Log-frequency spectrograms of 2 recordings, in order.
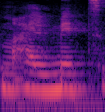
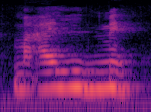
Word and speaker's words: معلمة: It has a T مربوطة that's silent. Silent T. So we write it معلمت, but we don't pronounce it معلمت. We pronounce it معلمة.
